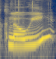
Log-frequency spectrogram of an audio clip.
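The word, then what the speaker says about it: Chloé: It's Chloe, and this one is Chanel.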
